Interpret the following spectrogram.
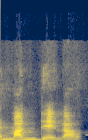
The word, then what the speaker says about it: Mandela: No, Winnie Mandela, you've pronounced it right. We just say Mandela.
